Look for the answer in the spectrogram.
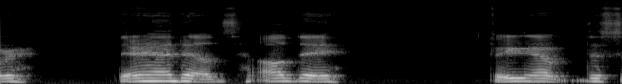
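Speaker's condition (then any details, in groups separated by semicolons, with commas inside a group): Multiple sclerosis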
